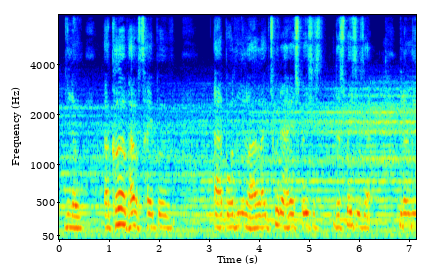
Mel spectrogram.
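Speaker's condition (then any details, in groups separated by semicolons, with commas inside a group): Cerebral palsy, spastic diplegia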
